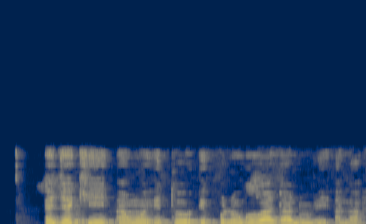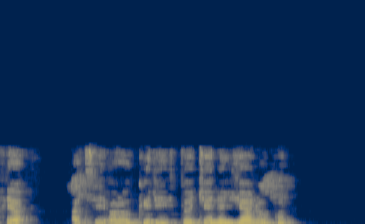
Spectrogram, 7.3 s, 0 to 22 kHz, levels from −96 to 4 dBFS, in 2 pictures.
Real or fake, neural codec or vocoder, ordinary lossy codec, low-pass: fake; codec, 16 kHz, 16 kbps, FreqCodec, larger model; none; none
